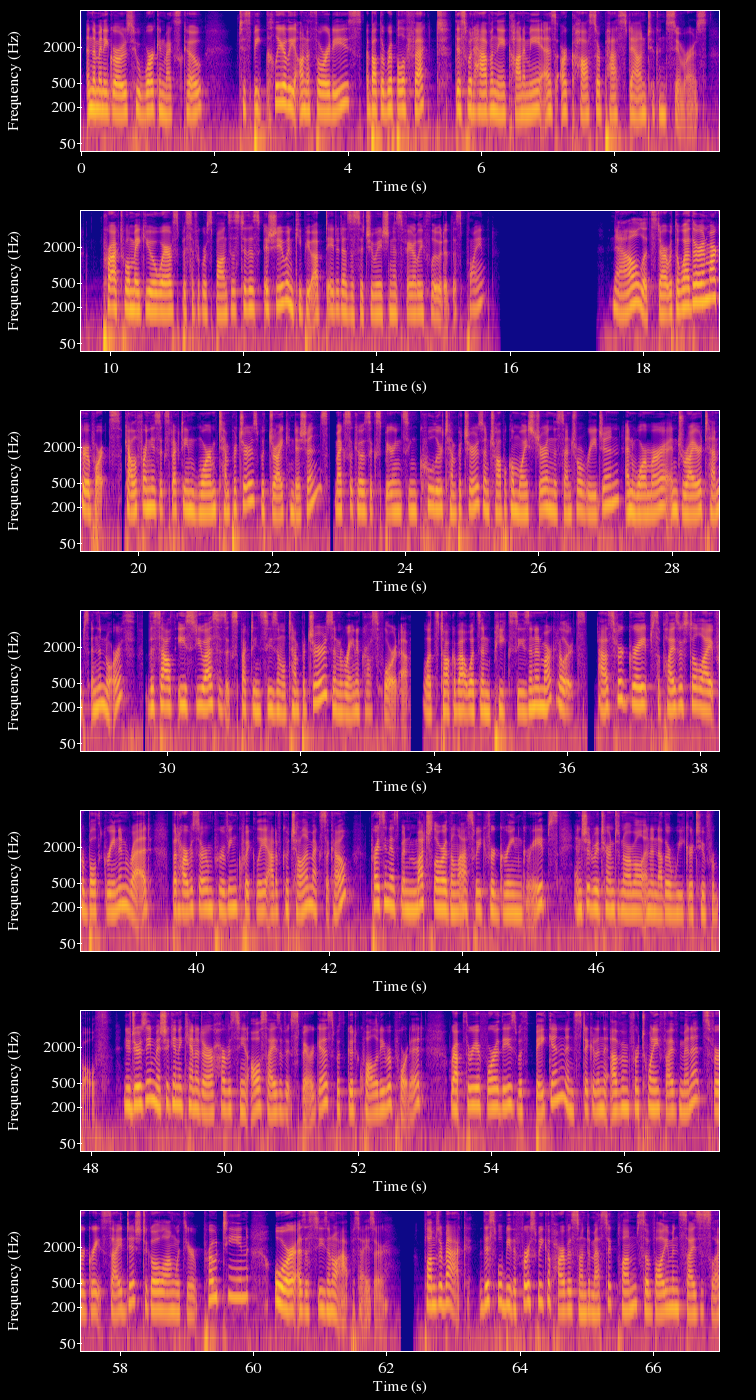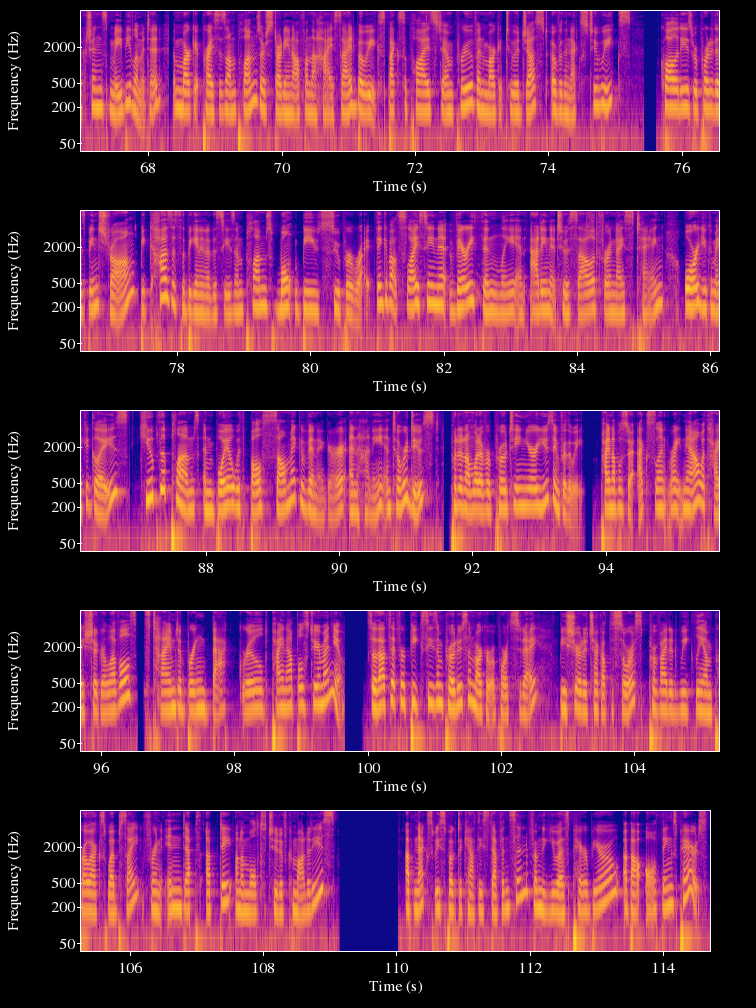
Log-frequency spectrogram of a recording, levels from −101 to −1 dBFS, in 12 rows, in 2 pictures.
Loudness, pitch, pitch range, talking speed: -24 LUFS, 185 Hz, 170-205 Hz, 200 wpm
